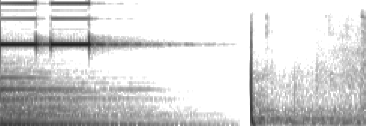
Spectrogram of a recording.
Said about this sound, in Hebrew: התקינו גלאי עשן בביתכם.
